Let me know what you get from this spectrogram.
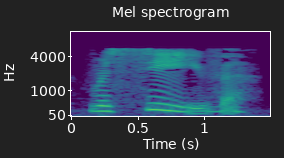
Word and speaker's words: receive: 那它的动词呢，则是收到 receive，那它的 cei 这边是发长音，OK？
